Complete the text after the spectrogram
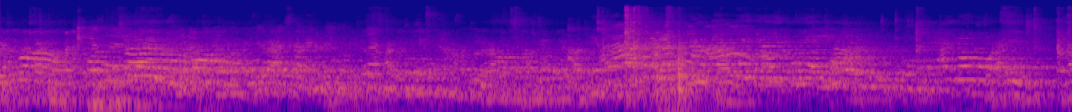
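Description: Children chatter and talk over each other.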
